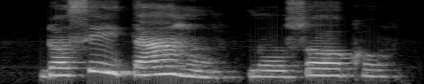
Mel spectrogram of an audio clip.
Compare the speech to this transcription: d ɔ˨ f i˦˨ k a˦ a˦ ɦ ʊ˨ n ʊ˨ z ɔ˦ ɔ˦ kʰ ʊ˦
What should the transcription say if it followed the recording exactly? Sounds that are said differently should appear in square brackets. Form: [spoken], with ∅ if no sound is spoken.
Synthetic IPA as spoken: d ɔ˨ [s] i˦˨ [t] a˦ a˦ ɦ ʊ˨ n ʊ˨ [s] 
